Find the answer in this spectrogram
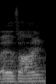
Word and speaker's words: Irvine: But whenever Irvin is concerned, or Irvine, depending on how you pronounce his name, it's generally something less important.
